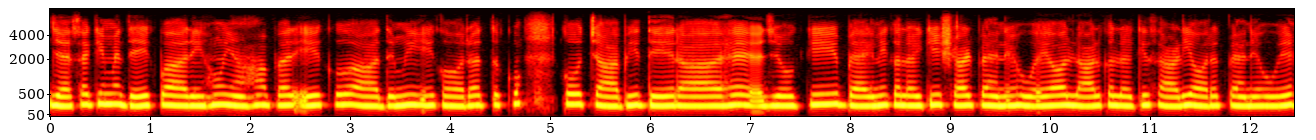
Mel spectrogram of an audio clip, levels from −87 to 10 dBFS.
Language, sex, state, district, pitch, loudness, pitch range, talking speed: Hindi, female, Chhattisgarh, Sukma, 230 Hz, -14 LUFS, 225-240 Hz, 175 wpm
